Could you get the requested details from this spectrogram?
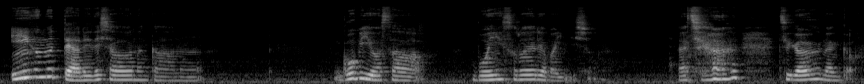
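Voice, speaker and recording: A husky, slightly hoarse young woman in her twenties with a Shimane dialect, chatting casually on a live stream. She reads viewer comments aloud and drops soft, quick thank-yous between remarks. Her pitch sits in an ordinary middle range for a woman. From Shimane, Japan. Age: 20s. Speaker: idol livestreamer.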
